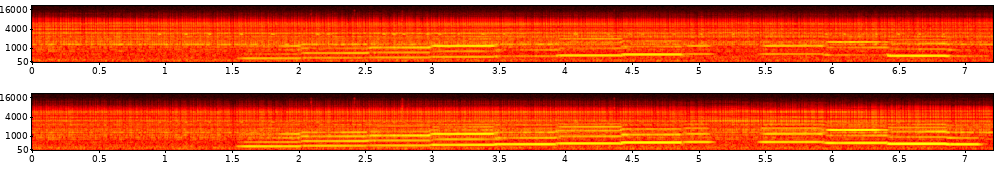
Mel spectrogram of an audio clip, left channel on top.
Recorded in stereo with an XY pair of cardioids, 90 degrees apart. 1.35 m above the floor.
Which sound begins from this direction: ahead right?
A flute, at 1.5 s.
